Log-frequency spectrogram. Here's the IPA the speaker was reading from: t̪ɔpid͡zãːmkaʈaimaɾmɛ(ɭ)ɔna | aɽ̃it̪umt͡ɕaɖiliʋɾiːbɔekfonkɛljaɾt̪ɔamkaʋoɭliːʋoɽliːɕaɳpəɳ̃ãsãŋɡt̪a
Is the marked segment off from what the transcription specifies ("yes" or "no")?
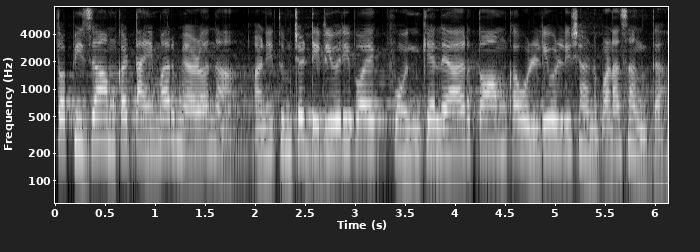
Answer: no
